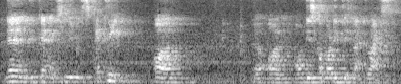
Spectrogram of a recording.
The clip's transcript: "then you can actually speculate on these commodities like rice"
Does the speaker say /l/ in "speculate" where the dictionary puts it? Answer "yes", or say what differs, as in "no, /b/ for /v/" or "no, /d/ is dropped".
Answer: no, /n/ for /l/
